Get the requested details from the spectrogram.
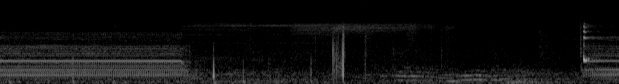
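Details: Mechanical ventilator: a steady machine tone stops, soft clicks and room noise follow, then the tone returns.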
